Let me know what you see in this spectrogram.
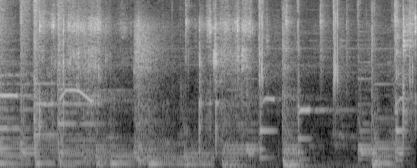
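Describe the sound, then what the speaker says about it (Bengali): Paneer cubes are mixed into a marinade by hand for mini paneer satay, giving soft squishy, sticky wet sounds alongside clinks of a bowl and utensils, close up, with music behind. "পনিরগুলো আমি একসঙ্গে মাখিয়ে নেব।"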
